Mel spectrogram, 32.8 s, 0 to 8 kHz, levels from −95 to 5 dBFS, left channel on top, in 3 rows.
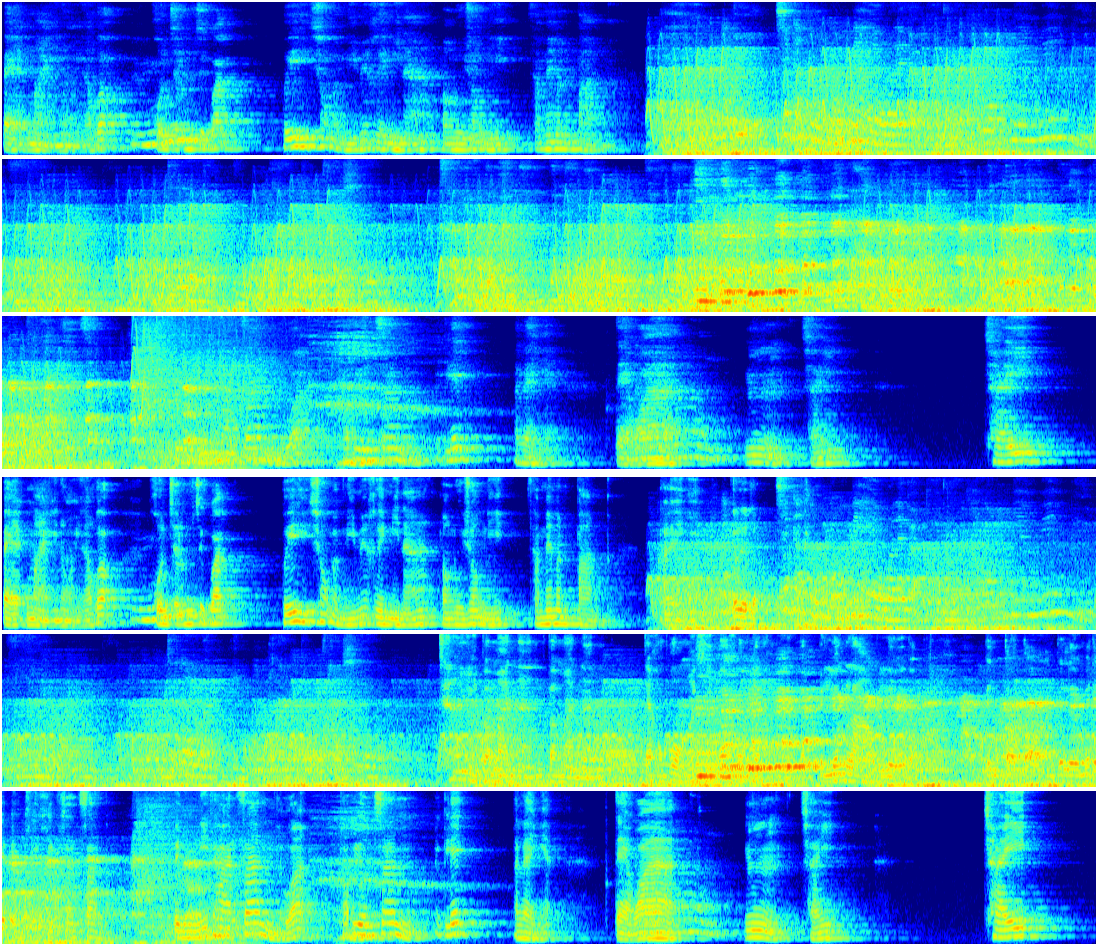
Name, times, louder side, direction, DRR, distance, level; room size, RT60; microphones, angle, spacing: voice 1, 0.0-1.2 1.5-2.3 2.8-5.0 5.3-6.0 6.5-7.0 7.3-8.2 15.3-17.0 17.4-20.5 20.8-23.0 23.6-25.0 25.3-26.6 27.0-27.4 28.0-28.6 29.3-30.2 31.7-32.1, right 5 dB, 75° right, 9 dB, 0.3 m, -31 dB
voice 2, 1.3-2.1 7.1-7.3 7.7-12.1 12.4-14.8 28.2-29.0, equal, 10° right, -3 dB, 0.6 m, -35 dB
sound 1, 6.4-25.3, left 1 dB, 85° left, 0.4 m, -30 dB
sound 2, 17.8-24.0 24.9-26.1, left 1 dB, 45° left, 1.0 m, -25 dB
3.7 x 2.3 x 3.1 m, 1.1 s
head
